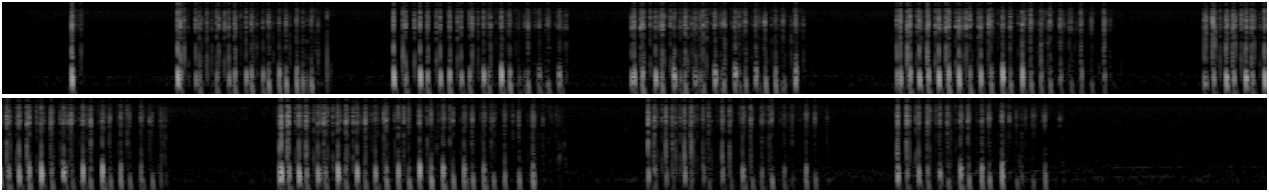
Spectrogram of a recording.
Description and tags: pasoso cucaracha
sound, funny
